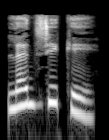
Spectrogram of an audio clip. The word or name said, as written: ಲಜ್ಜೆಗಾ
